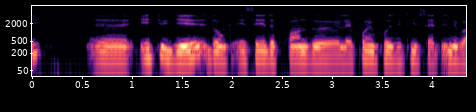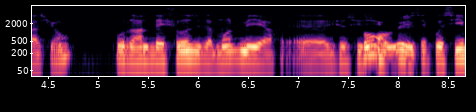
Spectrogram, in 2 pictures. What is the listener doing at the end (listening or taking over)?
listening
